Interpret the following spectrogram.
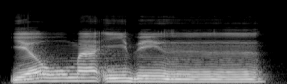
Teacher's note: Yauma idzin, hamzahnya lebih diperjelas lagi, Ibu.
